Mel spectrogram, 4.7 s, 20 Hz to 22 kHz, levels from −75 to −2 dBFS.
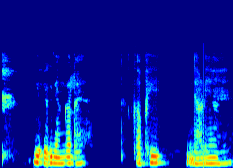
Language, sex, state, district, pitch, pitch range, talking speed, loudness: Hindi, male, Jharkhand, Jamtara, 145 Hz, 135-155 Hz, 90 wpm, -24 LUFS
